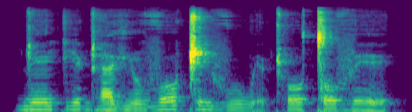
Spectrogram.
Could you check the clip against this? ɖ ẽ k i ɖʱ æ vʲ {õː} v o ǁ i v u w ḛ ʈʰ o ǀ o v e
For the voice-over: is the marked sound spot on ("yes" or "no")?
no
